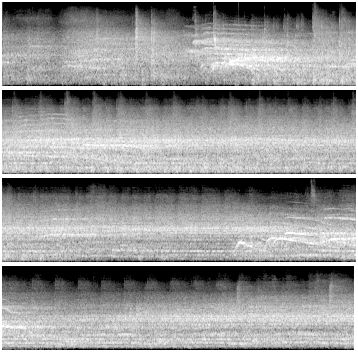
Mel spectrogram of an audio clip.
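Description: Ice hockey play in an indoor rink: sticks and the puck clacking and thudding on the ice and boards, with skates and echoing rink noise. Voices shout about four seconds in and again about twenty seconds in.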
